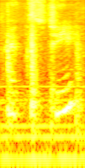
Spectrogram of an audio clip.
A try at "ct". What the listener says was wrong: That would be xt. Kt. Kt. That's not one of our blends, right? So what else could it be if it's not K? CT says kt.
